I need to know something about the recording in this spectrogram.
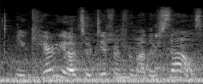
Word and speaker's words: eukaryotes: It's pronounced eukaryotes.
